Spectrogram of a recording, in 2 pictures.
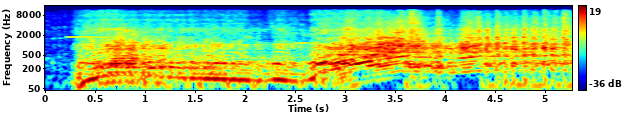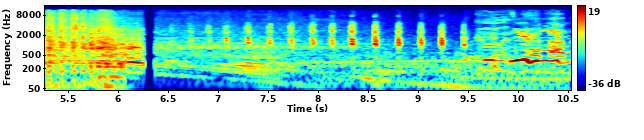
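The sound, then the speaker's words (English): A car engine revs loudly, its pitch climbing and surging over several seconds, then breaks into a series of sharp, rhythmic bursts of revving after a brief cut. “I want to DM and be like, bro, take care of your engines, please.”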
